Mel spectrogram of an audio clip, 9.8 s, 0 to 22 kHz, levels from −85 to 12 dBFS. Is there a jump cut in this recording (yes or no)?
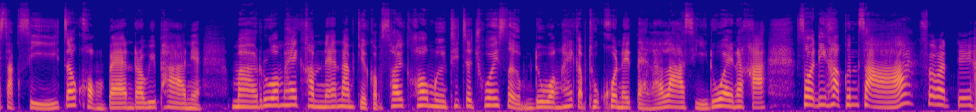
no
